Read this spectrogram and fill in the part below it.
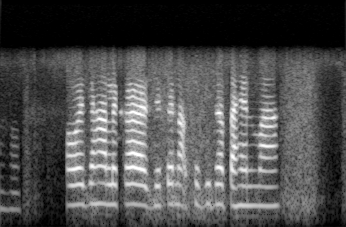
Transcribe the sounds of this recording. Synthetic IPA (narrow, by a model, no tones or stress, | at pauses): ɦ | ɔjd͡ʒaɦãlɛkaʔd͡ʒɛt̪ɛnaʔsubid̪at̪aɦɛnma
